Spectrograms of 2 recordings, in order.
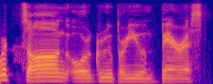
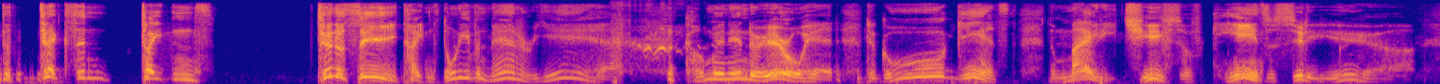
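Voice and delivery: put-on gravelly wrestler voice, pitched higher; 7 semitones higher than usual. Giving a football prediction on request: Macho Man Randy Savage voice. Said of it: "I want your A F C prediction and macho voice".

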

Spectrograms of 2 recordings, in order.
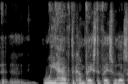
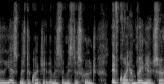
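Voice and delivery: put-on meek clerk voice, higher pitch; 12 semitones higher than usual. Showing how the one-man show switches into each character: Cratchit voice. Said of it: "then you've got Cratchit, who says".

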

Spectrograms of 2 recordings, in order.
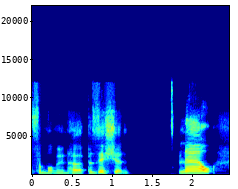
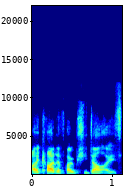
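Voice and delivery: ordinary talk, nothing marked

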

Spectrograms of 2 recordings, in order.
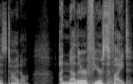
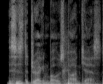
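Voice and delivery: low, soft, sultry podcast-host voice; 6 semitones lower, 9 dB quieter than usual. Opening the Dragon Ballers podcast, the host introduces the show in a sultry voice. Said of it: "JD has turned on the sultry voice".

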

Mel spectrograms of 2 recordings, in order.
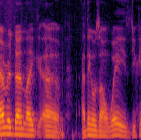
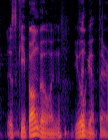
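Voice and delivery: put-on calm narrator voice; 4 semitones lower, 8 dB quieter than usual. Imitating a GPS voice giving directions on a cross-country trip: Morgan Freeman GPS voice. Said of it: "He's telling me where to go".

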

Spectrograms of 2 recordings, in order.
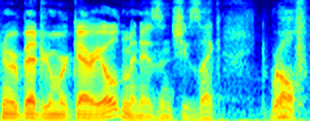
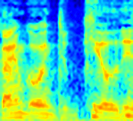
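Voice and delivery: put-on French accent. Retelling a scene where a man pulls out a gun, in a put-on french accent. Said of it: "Why are you still talking in the French accent?".

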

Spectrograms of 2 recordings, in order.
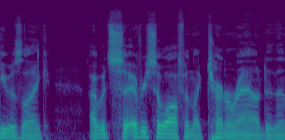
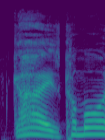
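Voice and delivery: put-on shrill, very high, loud calling-out yell; 10 semitones higher, 5 dB louder than usual. Retelling a story where the leader calls the group on: imitating someone yelling. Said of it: "he's, like, yelling".

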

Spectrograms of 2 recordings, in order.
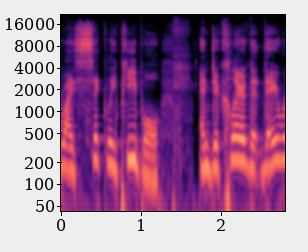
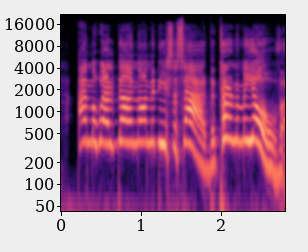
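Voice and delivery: fun put-on Italian accent, loud, pitched way up; 14 semitones higher, 7 dB louder than usual. Quoting Lawrence's shout from the hot grill, in a put-on Italian accent. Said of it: "I like the idea of him saying it like that, all fun and Italian".

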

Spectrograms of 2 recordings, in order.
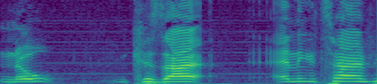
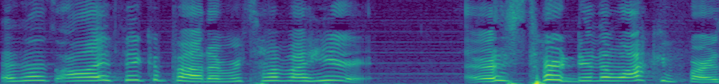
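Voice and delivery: ordinary delivery

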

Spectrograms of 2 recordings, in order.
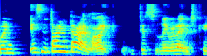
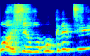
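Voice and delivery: put-on shouting voice at a higher pitch; 9 semitones higher, 4 dB louder than usual. Retelling an advert for a show called The Wall: imitating Danny Dyer shouting.

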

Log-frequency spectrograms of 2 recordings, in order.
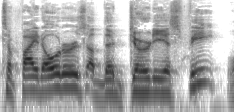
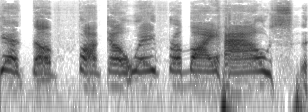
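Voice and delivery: put-on very high, drawn-out, rough terrified scream. Recounting a man scared of COVID yelling at a kid on Halloween, retelling a scream. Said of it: "he's just screaming".

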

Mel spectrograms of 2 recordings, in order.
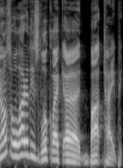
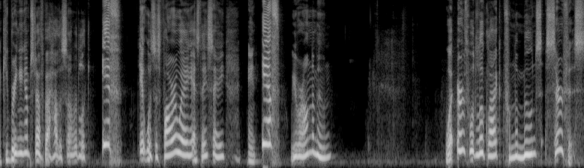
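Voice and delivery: put-on high-pitched girly voice; 8 semitones higher than usual. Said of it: "do you wanna do a girl voice?".

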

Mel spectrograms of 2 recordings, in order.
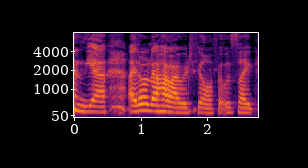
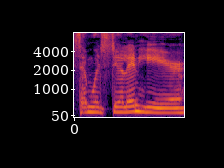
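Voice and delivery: put-on creepy voice, lower pitch, quieter; 2 semitones lower, 4 dB quieter than usual. Voicing what the maids' room code meant, in a put-on creepy voice. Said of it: "That was a really creepy voice".

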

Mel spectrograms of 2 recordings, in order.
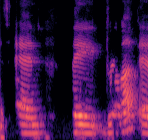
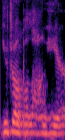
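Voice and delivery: imitated growly voice. Retelling what visitors heard in the room: imitating a growly voice. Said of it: "a growly voice saying".

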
